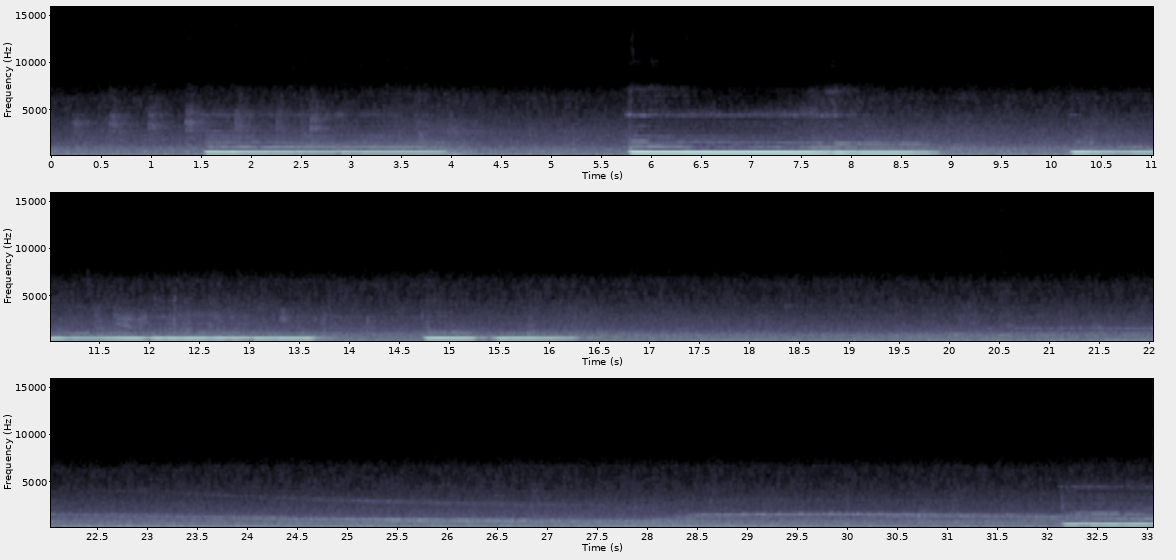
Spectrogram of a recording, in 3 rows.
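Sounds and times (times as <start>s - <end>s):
clay vessel flute notes: 1.5s - 4.2s, 10.2s - 13.8s, 14.7s - 16.4s, 32.1s - 33.0s.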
